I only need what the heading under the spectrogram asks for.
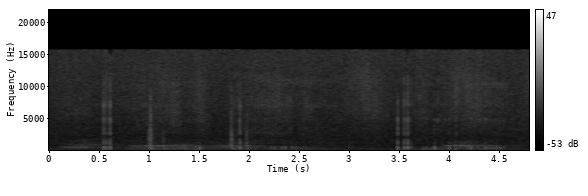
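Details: A cat purring loudly, a soft rhythmic rumble of quick pulses, broken by a few sharp clicks and rustles close by.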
